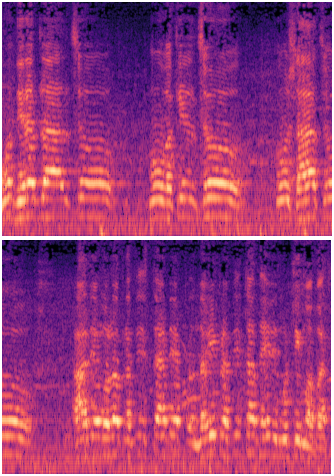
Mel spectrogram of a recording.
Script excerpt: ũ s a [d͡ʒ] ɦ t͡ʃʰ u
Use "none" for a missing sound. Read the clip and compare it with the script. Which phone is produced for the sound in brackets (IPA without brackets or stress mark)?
none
